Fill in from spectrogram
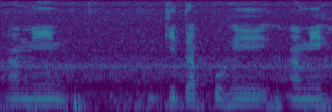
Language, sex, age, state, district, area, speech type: Assamese, male, 30-45, Assam, Golaghat, urban, spontaneous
